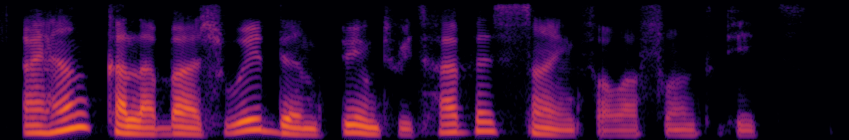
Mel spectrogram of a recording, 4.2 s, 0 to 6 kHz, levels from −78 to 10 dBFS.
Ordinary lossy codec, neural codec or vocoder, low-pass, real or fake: none; autoencoder, 48 kHz, 32 numbers a frame, DAC-VAE, trained on Japanese speech; 5.4 kHz; fake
